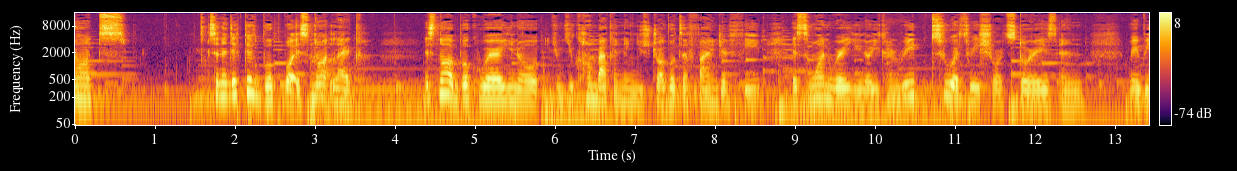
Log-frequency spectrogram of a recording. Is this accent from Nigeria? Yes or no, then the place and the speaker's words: yes; Nigeria; as a Nigerian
